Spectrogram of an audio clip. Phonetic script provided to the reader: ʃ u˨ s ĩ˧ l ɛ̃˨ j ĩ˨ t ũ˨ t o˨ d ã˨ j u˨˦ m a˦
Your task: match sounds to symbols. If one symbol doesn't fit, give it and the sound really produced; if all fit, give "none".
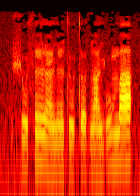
ũ˨ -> u˨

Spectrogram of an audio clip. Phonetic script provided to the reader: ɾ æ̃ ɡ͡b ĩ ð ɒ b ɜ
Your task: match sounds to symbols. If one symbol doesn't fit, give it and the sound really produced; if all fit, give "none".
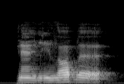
none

